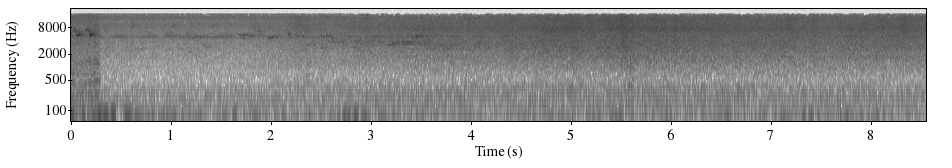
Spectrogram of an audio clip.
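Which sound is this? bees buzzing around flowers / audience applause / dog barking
bees buzzing around flowers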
